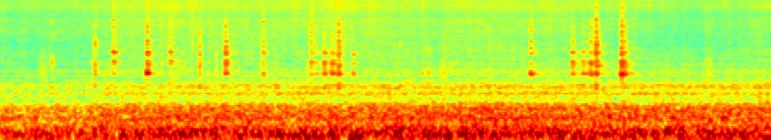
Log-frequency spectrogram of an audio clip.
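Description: Chicken wings sizzle steadily on a smoker at a farm cook-off, a loud continuous crackle with scattered clicks and scrapes as pieces are flipped, over a low constant hum.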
